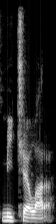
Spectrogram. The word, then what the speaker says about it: Michelada: But the original name and kind of the way it's pronounced in Mexico, it's Michelada. But we hear obviously in the States, everybody calling it like Michelada and, other cheladas.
